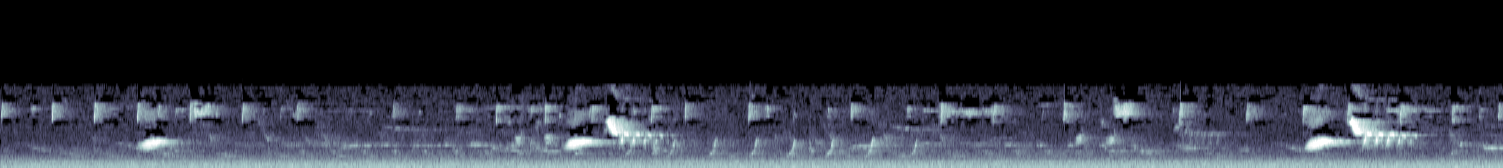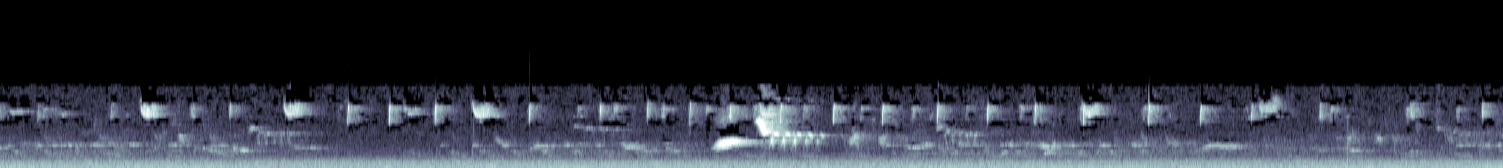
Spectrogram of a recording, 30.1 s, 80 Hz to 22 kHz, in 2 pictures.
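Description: Small birds chirping, with a steady stream of short, very high chirps and a louder sweeping song phrase three times, about 6, 13 and 22 seconds in. Under them runs a steady low background rumble.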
